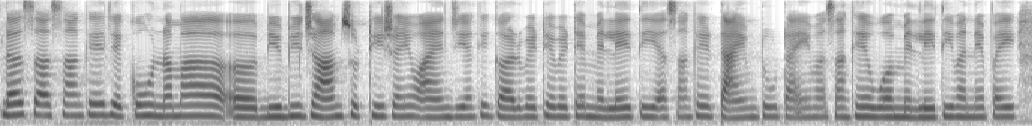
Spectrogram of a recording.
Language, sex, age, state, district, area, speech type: Sindhi, female, 18-30, Maharashtra, Thane, urban, spontaneous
